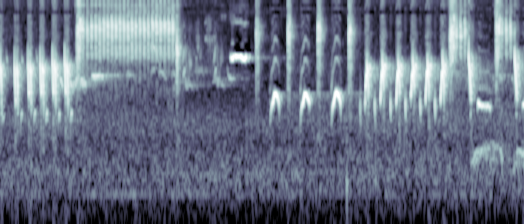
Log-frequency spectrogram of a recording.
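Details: Masteran training recording of sikatan londo flycatcher song used in Indonesia to teach birds to sing: quick high chirps, then a long harsh rattling buzz, followed by a series of down-slurred whistled notes and more sharp chirps.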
